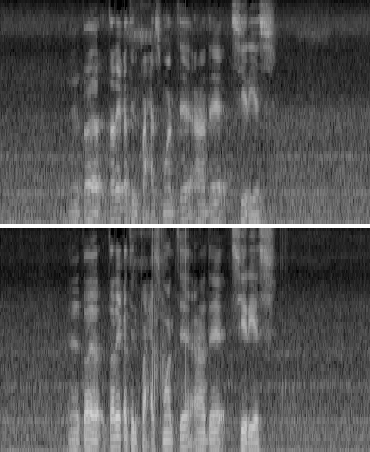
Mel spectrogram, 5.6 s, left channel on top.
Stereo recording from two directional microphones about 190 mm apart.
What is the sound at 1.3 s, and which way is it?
Speech, 40° right (ahead or behind).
